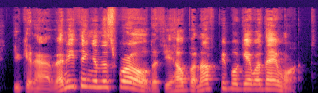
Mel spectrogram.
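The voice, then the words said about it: Zig Ziglar impression, not very squeaky. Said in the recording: “my best impression of Zig Ziglar. Not a great one. He's a little bit more squeakier at the end.”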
